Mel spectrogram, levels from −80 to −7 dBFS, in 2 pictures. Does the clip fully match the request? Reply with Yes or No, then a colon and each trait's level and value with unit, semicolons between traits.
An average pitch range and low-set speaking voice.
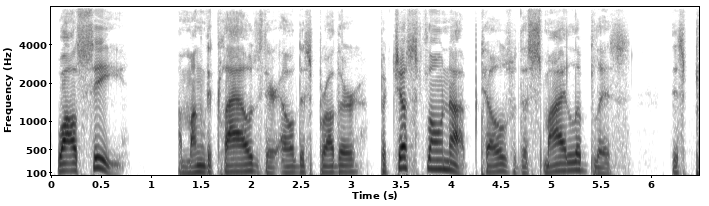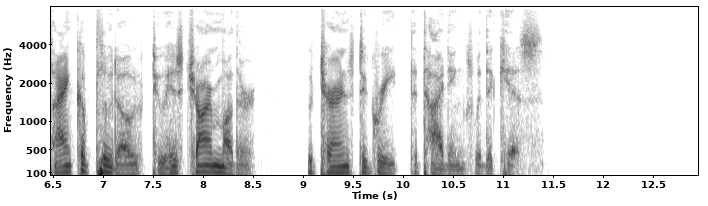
Yes: average, 3.3 semitones; low, 110 Hz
